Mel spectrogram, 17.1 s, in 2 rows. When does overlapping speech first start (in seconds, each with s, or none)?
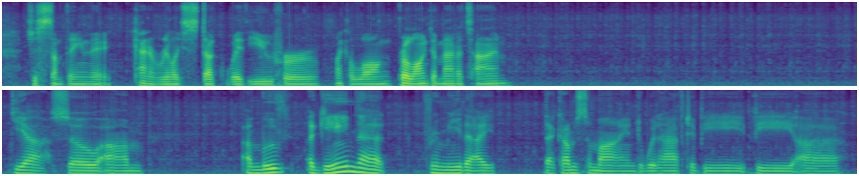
none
